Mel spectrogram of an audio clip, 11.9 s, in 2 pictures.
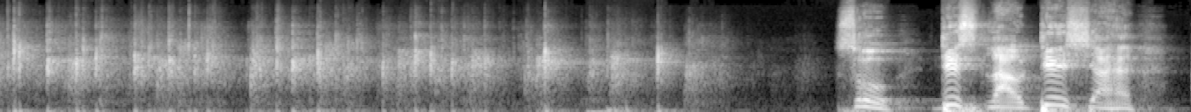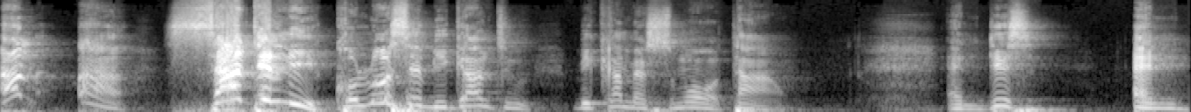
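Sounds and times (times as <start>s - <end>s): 
audience clapping hands: 0.0s - 4.2s
speech: 4.3s - 5.9s, 6.8s - 9.9s, 10.7s - 11.8s.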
